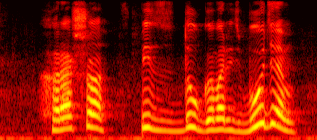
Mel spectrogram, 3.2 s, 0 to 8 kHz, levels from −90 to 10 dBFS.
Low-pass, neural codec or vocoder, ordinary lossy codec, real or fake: none; none; none; real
